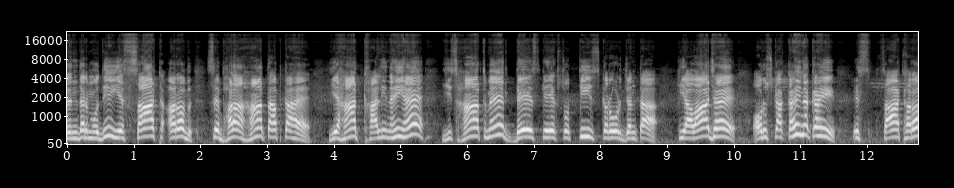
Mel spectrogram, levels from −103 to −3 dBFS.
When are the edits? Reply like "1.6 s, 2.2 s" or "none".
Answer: none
